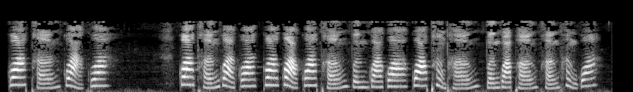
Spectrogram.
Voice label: chinese tongue twister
